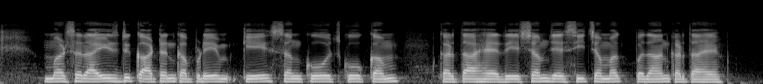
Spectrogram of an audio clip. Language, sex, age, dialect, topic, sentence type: Hindi, male, 41-45, Garhwali, agriculture, statement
